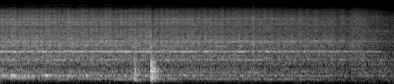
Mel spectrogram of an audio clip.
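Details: Lathe electric motor that had only hummed (owner suspected the starter winding was not engaging) now runs after its wiring polarity was found reversed and corrected: a steady even hum with a thin high whine, one brief knock midway, then a smooth wind-down.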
